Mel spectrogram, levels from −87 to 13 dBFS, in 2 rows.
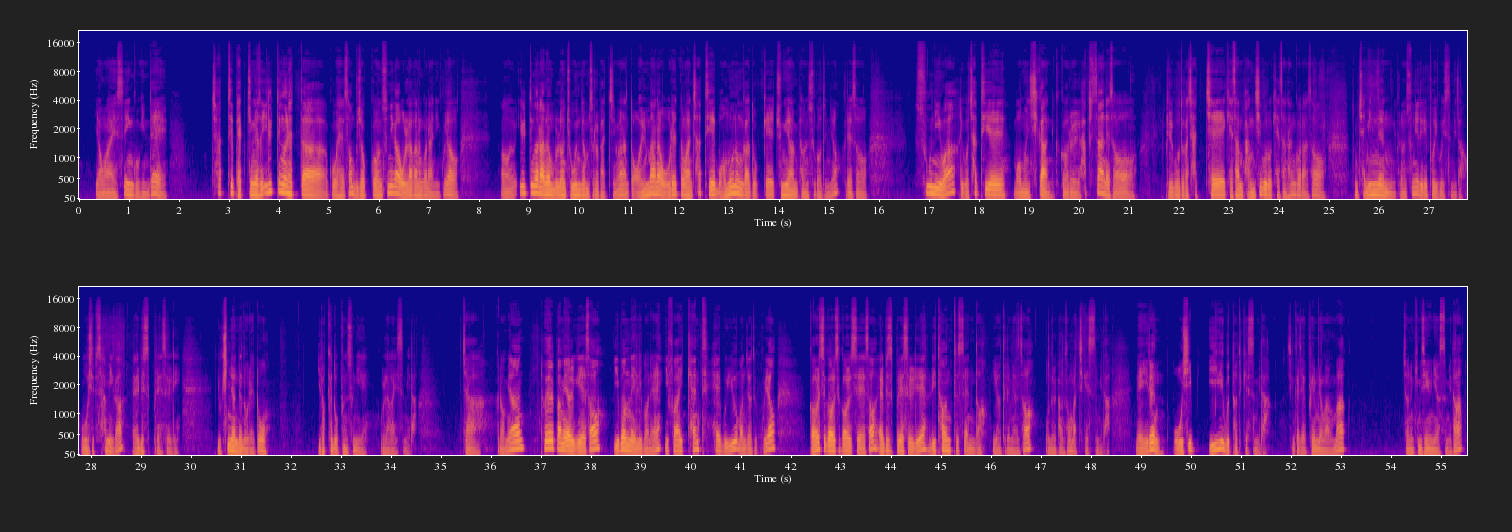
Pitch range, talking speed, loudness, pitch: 90-130 Hz, 315 characters per minute, -20 LUFS, 105 Hz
